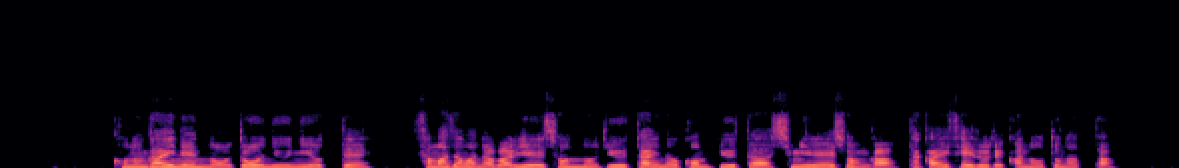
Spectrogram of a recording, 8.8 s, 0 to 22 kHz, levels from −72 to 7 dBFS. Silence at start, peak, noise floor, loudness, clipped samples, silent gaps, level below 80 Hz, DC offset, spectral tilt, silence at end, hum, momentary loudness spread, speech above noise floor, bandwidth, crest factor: 0.85 s; -2 dBFS; -70 dBFS; -19 LUFS; under 0.1%; none; -60 dBFS; under 0.1%; -6.5 dB/octave; 0.5 s; none; 7 LU; 52 dB; 7.6 kHz; 18 dB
